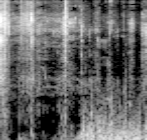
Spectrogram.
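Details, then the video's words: A stallion on the hunt: after a few sharp clicks, a steady low throaty rumble swells and holds for the last half of the moment, loud and close. "Жеребец вышел на охоту"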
